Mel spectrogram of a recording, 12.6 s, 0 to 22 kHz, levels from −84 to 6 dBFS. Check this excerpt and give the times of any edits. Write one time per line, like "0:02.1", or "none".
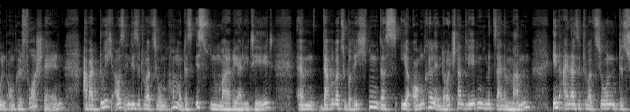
none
